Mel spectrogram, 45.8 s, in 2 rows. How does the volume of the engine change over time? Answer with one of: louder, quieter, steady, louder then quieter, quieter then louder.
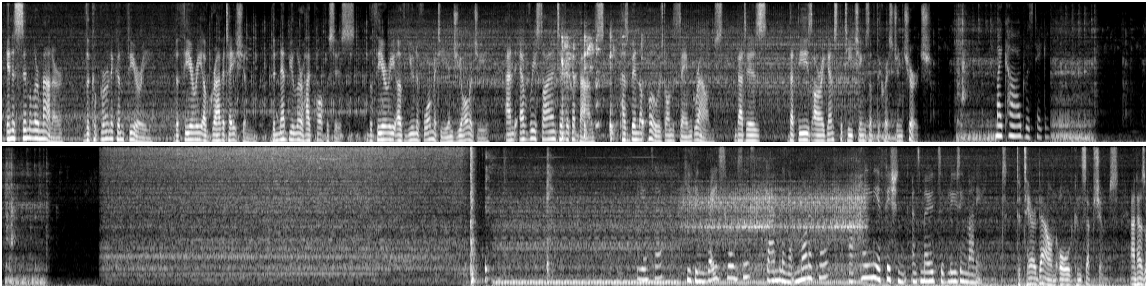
louder.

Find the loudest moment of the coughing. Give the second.
12 s.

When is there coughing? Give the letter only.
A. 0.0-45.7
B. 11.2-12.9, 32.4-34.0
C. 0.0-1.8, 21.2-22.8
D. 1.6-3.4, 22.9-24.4
B.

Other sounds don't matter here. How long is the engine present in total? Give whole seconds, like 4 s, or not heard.
46 s.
